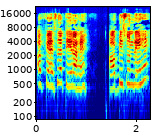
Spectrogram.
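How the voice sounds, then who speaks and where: A woman's voice: very high voice, a little fast, bright, forceful tone. A woman voicing a stubborn, domineering older mother-in-law in a cartoon, scolding and threatening. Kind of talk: cartoon voice acting.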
